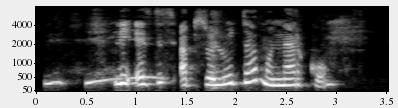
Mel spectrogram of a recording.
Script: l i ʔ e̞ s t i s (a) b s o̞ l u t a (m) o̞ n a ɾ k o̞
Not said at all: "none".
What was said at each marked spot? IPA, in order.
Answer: a, m

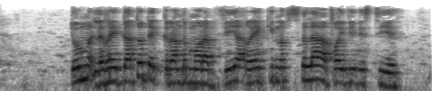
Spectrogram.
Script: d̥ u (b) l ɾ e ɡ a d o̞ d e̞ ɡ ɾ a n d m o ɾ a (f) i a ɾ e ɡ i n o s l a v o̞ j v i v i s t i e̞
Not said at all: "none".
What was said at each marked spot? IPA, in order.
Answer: m, v

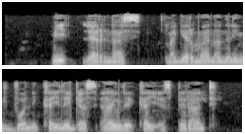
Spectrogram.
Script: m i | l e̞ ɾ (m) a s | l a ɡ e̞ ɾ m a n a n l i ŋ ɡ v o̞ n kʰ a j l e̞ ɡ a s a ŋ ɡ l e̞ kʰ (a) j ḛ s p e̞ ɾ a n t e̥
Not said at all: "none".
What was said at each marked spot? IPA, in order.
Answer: n, a

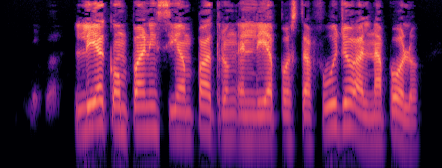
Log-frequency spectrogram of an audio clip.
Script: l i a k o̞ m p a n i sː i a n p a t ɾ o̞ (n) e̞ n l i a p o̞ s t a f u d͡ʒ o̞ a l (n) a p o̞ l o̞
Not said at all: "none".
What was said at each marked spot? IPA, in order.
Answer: n, n

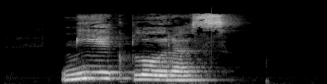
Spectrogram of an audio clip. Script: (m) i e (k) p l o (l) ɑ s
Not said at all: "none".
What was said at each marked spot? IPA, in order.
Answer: m, k, ɾ

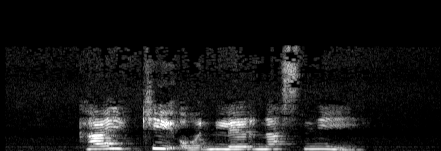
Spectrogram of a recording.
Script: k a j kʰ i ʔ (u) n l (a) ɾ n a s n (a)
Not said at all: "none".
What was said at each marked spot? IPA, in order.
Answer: o, e, i

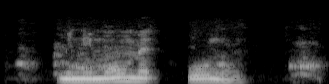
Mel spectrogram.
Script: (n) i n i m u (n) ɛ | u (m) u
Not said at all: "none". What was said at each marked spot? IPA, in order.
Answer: m, m, n

